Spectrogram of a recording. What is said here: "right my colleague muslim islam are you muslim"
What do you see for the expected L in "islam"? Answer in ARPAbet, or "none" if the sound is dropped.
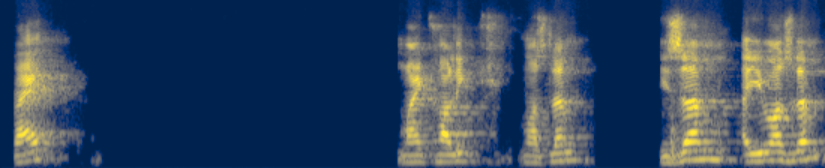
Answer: none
